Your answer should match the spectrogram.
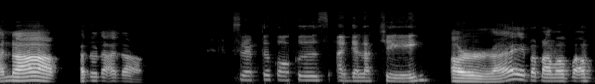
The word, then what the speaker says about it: agalactiae: Streptococcus agalactiae. Alright, tatama pa ang pronunciation.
